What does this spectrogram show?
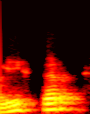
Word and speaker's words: Liste: Además de los largometrajes Santa Libertad, Liste, pronunciado Lister, La Cicatriz Blanca y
